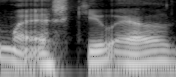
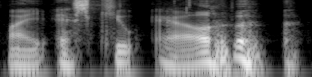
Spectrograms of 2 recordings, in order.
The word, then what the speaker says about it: MySQL: Nah, cuman misalkan di MySQL dia tuh negasin tuh the official way to pronounce MySQL is ya itu disebutin MySQL jadi satu-satu, bukan bukan MySQL.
